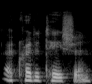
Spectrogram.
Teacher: that T in the middle um, might be said with more of a D sound.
